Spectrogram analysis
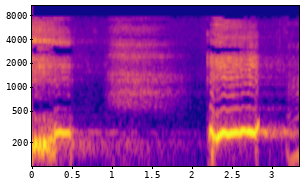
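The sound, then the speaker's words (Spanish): Heavy, labored breathing at night on the third floor of a palace building: two loud, voiced gasping exhales with a softer, airy inhale between them, slow and strained rather than quick panting, with no talking. “Quedó en el palacio y algunas noches, en la tercera planta del edificio, se oye un respirar pesado.”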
